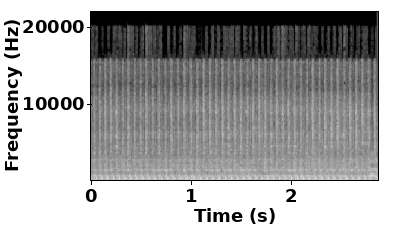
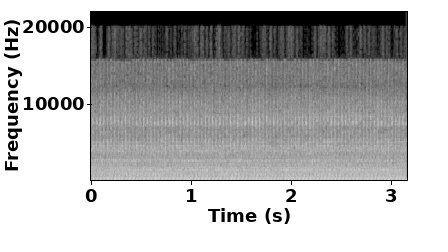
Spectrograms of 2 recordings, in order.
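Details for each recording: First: DR TR-1 trimmer with Kawasaki FC150V 6.75 hp engine, stored too long: rough single-cylinder chatter that idles but won't rev up; plugged carburetor main jet, with slow-speed circuits still working. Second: Kawasaki FC150V 6.75 hp engine on a DR TR-1 walk-behind trimmer after carburetor cleaning (main jet, float needle valve), warmed up and revved; strong steady fast beat with no stumbling or surging, running properly.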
